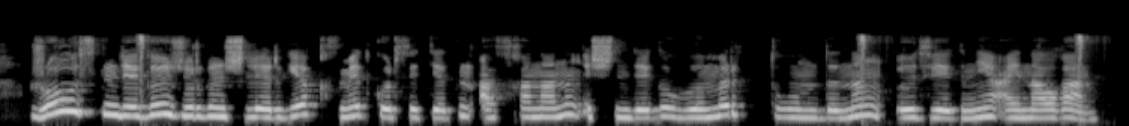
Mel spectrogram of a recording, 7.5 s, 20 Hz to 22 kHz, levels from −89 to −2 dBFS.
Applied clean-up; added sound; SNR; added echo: none; Rattle (instrument); 11 dB; none.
